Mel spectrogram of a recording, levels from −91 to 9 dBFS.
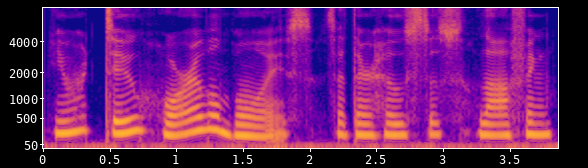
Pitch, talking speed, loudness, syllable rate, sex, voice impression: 210 Hz, 125 wpm, -17 LUFS, 3.7 syllables/s, female, very feminine, slightly young, slightly adult-like, thin, slightly relaxed, slightly weak, slightly dark, very soft, muffled, slightly halting, slightly raspy, very cute, intellectual, slightly refreshing, very sincere, very calm, very friendly, very reassuring, unique, very elegant, very sweet, kind, very modest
